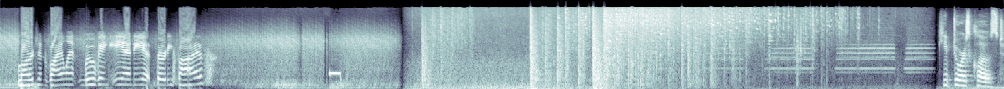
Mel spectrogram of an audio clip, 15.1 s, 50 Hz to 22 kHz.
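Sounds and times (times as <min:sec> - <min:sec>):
rain hissing on a car: 0:02.7 - 0:06.1
glass cracking and shattering: 0:06.3 - 0:07.2, 0:07.9 - 0:13.1.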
